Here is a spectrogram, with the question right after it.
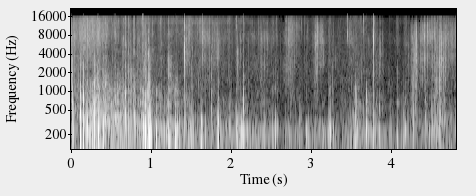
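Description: Fingertips and nails rub and scratch a fluffy faux-fur synthetic windscreen on a microphone, held in both hands. The result is a close, low, muffled rustling and crackling with soft irregular thumps. Louder bursts come near the start and around the one- and two-second marks, then settle into quieter scratching.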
